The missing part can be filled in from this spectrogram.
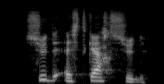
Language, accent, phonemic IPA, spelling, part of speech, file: French, France, /sy.dɛst.kaʁ.syd/, sud-est-quart-sud, noun, LL-Q150 (fra)-sud-est-quart-sud.wav
- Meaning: southeast by south (compass point)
